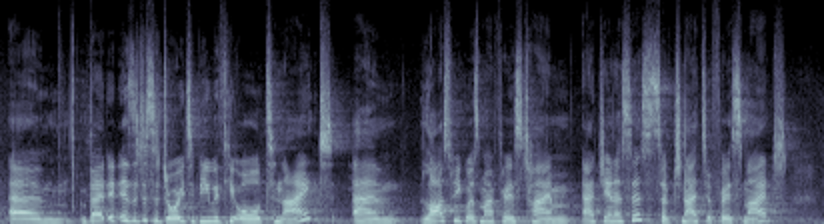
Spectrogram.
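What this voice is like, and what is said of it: South African accent. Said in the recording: “I hope the accent is not too much ... We say, yeah, in South Africa.”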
